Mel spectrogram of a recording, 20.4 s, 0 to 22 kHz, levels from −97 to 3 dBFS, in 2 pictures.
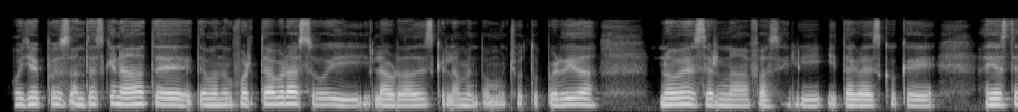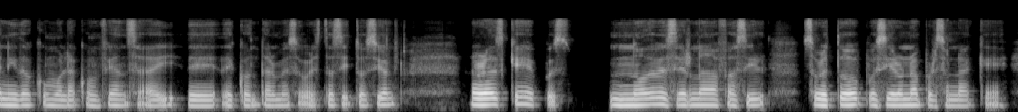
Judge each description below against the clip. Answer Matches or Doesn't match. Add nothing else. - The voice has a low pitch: Doesn't match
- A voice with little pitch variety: Matches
